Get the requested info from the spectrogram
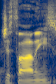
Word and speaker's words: Jethani: Did I say that right, Jethani? – Yeah, Skye the Jethani.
